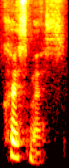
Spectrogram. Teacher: the New Zealand English word for Christmas had two consonants in the onset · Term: complex onset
